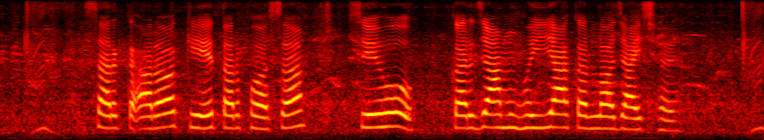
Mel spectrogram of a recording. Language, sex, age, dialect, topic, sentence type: Maithili, female, 18-24, Angika, banking, statement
